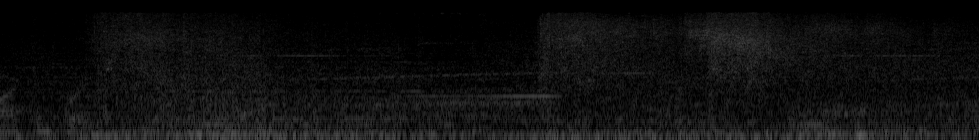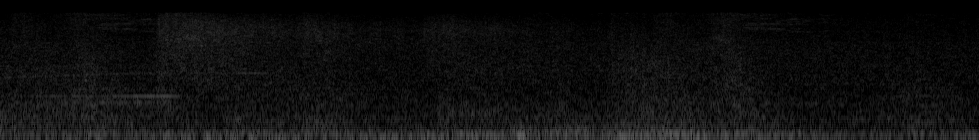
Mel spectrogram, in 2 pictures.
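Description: Sword strikes clash and slash rapidly.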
